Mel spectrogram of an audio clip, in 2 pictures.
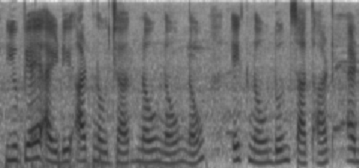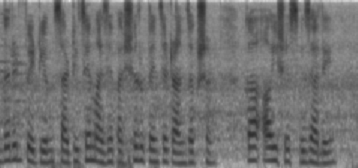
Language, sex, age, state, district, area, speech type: Marathi, female, 18-30, Maharashtra, Mumbai Suburban, urban, read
